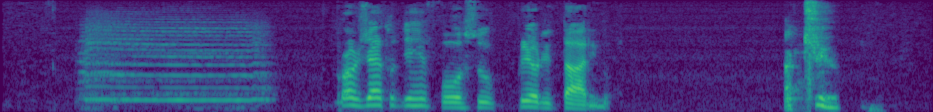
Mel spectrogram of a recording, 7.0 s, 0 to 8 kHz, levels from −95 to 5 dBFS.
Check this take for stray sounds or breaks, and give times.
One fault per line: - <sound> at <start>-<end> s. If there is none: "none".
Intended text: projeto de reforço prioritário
- squeak at 0.6-2.1 s
- sneeze at 5.9-6.3 s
